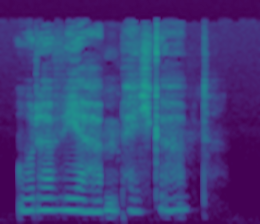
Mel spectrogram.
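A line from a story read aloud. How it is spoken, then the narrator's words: Quiet. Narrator (German): sagte Nota leise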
